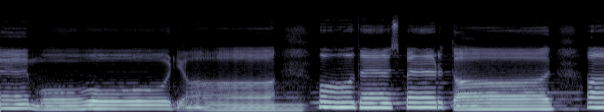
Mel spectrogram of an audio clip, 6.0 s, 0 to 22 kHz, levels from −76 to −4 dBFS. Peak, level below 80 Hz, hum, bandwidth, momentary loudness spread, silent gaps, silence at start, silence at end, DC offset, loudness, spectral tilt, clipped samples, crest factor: -12 dBFS; -52 dBFS; none; 11 kHz; 8 LU; none; 0 s; 0 s; under 0.1%; -26 LUFS; -7 dB/octave; under 0.1%; 14 dB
